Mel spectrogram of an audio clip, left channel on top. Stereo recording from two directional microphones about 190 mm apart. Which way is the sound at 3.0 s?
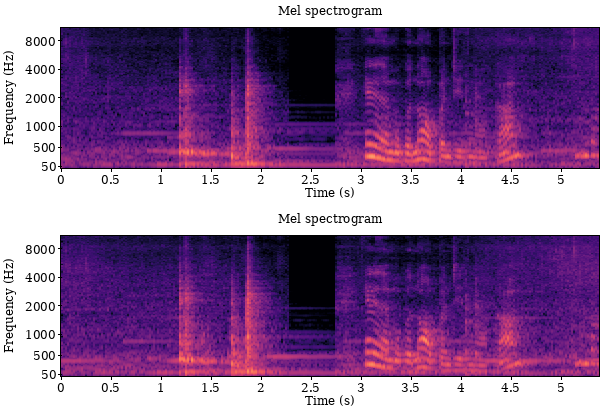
35° left (ahead or behind).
